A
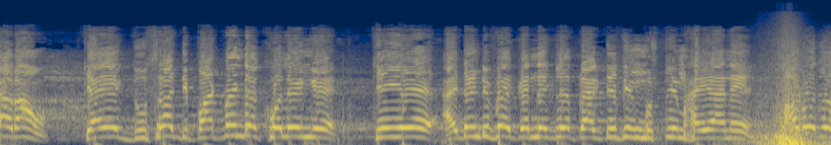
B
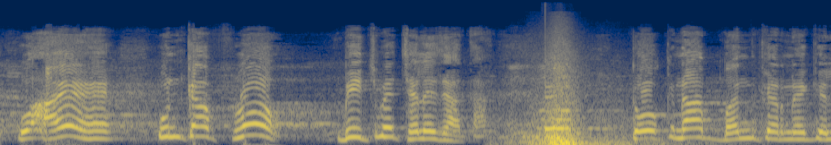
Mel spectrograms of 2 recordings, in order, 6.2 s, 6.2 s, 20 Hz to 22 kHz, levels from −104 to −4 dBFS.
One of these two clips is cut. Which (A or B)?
B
